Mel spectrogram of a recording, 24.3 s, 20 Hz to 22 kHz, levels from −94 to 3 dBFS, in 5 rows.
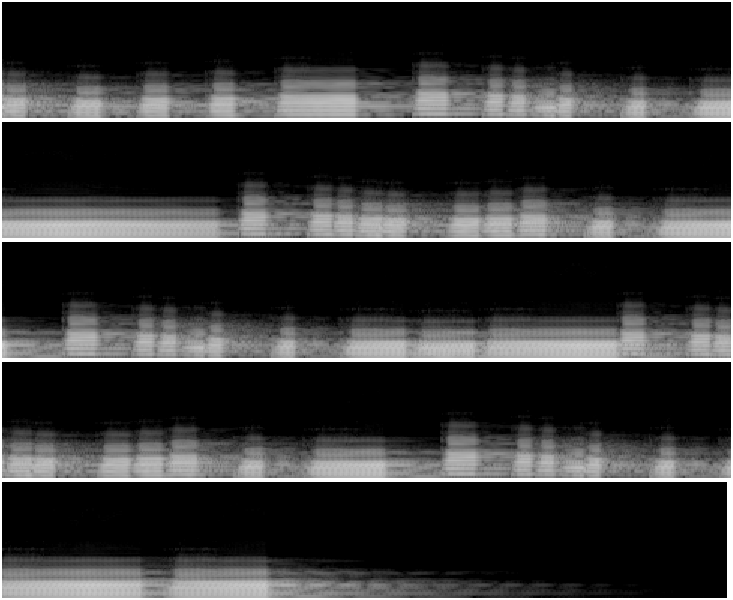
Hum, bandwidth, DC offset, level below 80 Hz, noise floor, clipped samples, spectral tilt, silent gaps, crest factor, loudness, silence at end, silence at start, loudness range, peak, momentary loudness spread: none; 2.8 kHz; under 0.1%; -38 dBFS; under -90 dBFS; under 0.1%; -14 dB/octave; none; 14 dB; -26 LUFS; 2.45 s; 0 s; 4 LU; -12 dBFS; 10 LU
